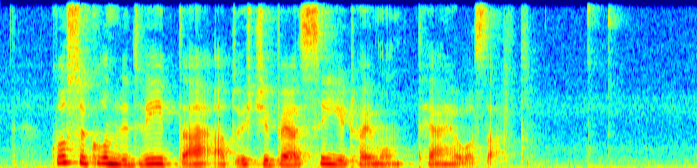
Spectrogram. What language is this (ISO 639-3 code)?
fao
